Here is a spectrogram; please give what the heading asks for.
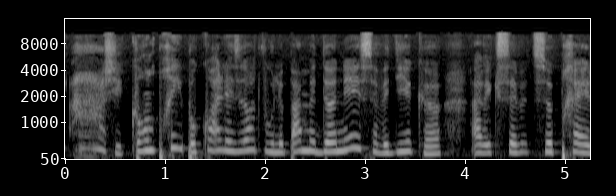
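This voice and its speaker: A woman's voice: mid-range voice, dark tone. A woman from Denmark with a Danish accent, earnestly telling her personal faith story with many restarts. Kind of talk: personal testimony.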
